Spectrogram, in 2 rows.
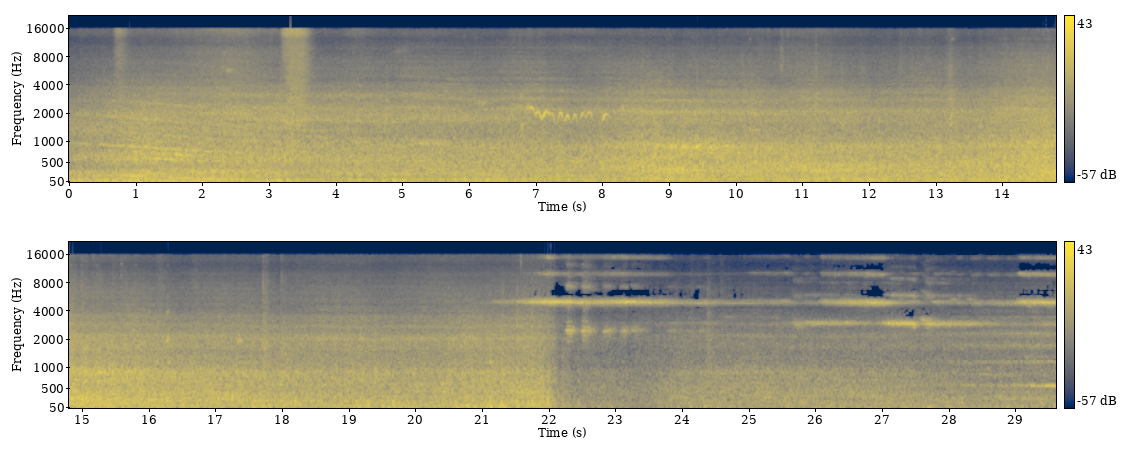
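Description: A train running past on the track with a heavy, steady rumble and rush of wheels on rail. About 22 seconds in, the rumble drops off suddenly and gives way to quieter, high-pitched wheel squeal tones.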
